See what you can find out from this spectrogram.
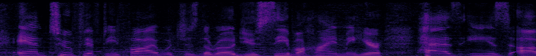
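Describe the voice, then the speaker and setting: A man with a high pitch speaks in a raised, projected voice. His pace is moderate, with music in the background. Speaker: TV news reporter and anchor. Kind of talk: TV news package voiceover, scripted anchor-style delivery.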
